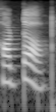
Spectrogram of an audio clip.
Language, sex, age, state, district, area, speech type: Odia, female, 18-30, Odisha, Ganjam, urban, read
